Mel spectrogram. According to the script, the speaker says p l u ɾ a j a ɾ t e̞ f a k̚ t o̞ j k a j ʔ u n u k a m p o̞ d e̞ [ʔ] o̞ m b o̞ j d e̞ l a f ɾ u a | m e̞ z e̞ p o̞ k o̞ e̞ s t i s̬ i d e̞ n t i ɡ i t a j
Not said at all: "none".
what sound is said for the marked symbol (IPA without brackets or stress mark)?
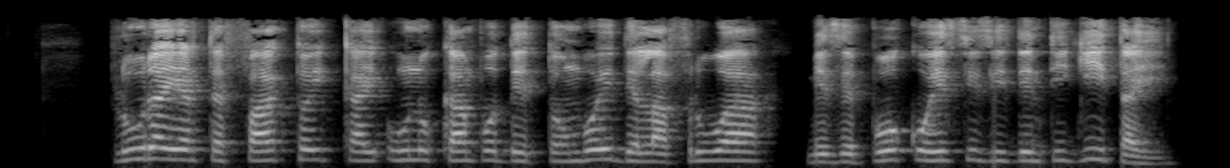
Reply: t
